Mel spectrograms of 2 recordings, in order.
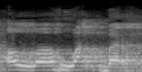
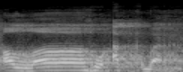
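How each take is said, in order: First: A w sound comes before akbar. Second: No w sound comes before akbar. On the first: The speaker calls it wrong. "Kalau Allahu akbar itu seperti ada waw di tengah-tengah. Itu tidak boleh" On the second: The speaker calls it right. "Harusnya apa?"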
